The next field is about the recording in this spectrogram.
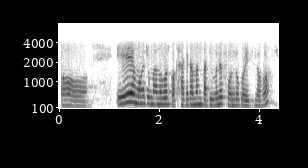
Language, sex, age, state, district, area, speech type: Assamese, female, 18-30, Assam, Charaideo, urban, conversation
